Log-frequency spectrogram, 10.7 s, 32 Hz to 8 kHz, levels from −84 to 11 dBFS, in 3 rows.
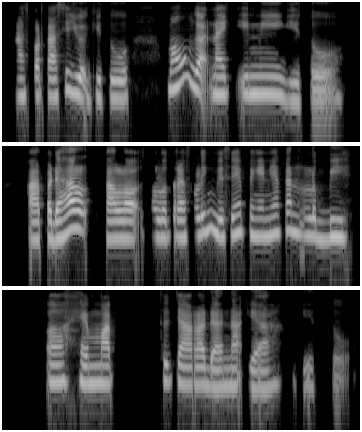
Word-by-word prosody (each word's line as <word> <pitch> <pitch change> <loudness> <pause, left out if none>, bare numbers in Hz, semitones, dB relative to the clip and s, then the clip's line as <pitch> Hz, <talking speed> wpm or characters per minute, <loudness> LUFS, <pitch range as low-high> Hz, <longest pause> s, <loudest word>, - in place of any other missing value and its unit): transportasi 200 +3 -2
juga 205 - +2
gitu, 185 -1 -3 0.4
"Mau 285 +9 +3
nggak 260 -5 +4
naik 210 0 +1
ini?" 215 -1 0
Gitu, 160 - -4 0.5
eee, 200 - +5
padahal 285 +9 +6 0.2
kalau 210 0 +5 0.2
solo 220 -1 0
travelling 235 +6 0
biasanya 240 +4 0
pengennya 235 +1 -1
kan 270 -4 -1
lebih, 220 0 0 0.6
eee, 215 0 +1 0.2
hemat 205 0 +2 0.5
secara 200 -3 0
dana 180 +1 -1
ya, 170 +4 -4 0.2
gitu. 180 - -16
210 Hz, 130 wpm, -23 LUFS, 195-230 Hz, 0.6 s, padahal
